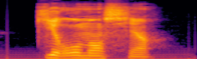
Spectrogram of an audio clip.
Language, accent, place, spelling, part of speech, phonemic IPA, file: French, France, Lyon, chiromancien, noun, /ki.ʁɔ.mɑ̃.sjɛ̃/, LL-Q150 (fra)-chiromancien.wav
- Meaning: palmist, chiromancer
